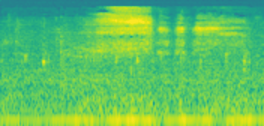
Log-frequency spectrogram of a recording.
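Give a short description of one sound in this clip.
A spray bottle hisses briefly.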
